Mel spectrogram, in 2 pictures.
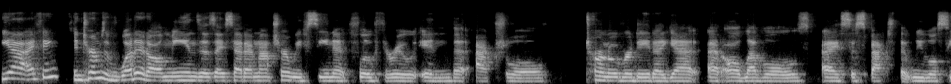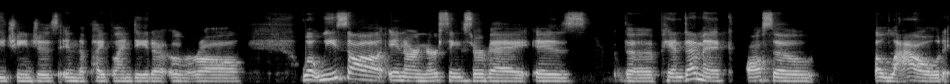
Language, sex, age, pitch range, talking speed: English, female, 20-39, 150-170 Hz, 170 wpm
